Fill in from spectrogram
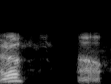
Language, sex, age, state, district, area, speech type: Assamese, male, 45-60, Assam, Sivasagar, rural, conversation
